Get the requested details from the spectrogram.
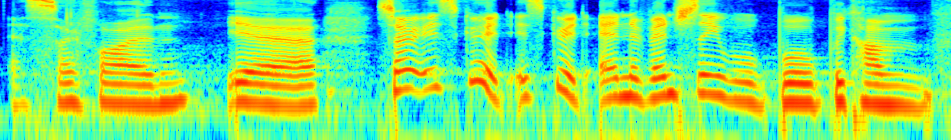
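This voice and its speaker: A woman's voice: medium pitch, lively intonation, smooth. A young woman from Sydney, a web developer chatting as a guest on a radio show in an upbeat, chatty way. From Sydney, Australia. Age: young adult. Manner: chatty, upbeat, quick to laugh. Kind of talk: casual radio chat. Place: radio studio.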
